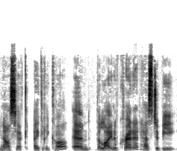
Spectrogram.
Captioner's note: speaking French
